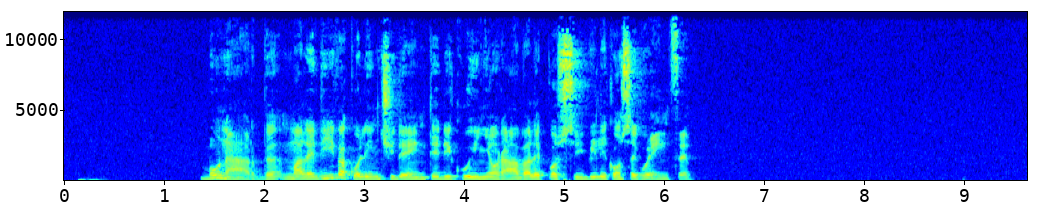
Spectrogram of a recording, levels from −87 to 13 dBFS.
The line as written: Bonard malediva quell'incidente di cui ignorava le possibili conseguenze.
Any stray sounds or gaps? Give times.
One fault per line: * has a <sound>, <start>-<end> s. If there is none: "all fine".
all fine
